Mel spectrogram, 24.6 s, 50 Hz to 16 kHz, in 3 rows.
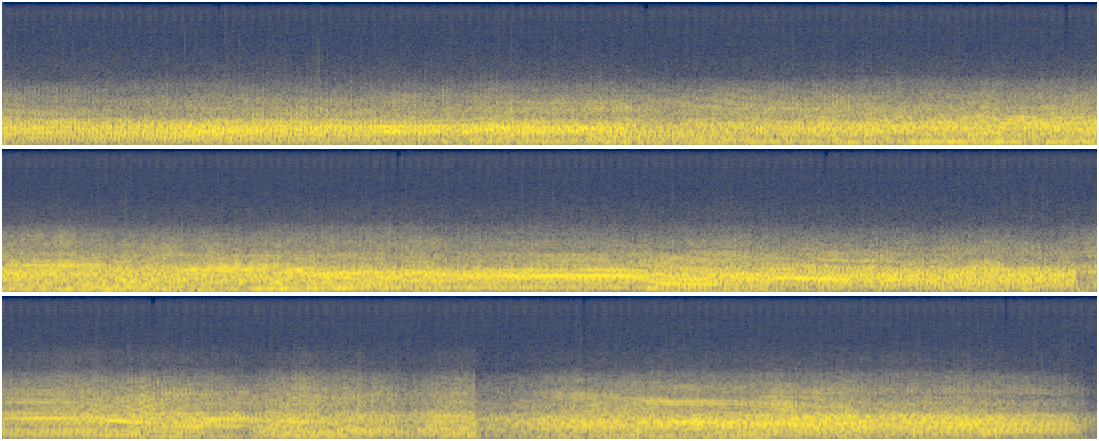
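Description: A field of 500cc Formula 3 racing cars, Coopers among them, racing past together, their single-cylinder engines running hard at high revs. The pitch rises and falls as cars come and go, and the sound dips briefly twice in the second half.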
